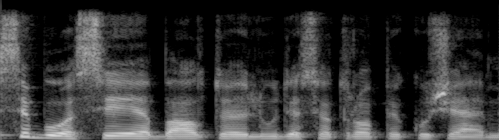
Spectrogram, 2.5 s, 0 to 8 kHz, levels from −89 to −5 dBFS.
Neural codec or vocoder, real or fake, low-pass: none; real; 7.2 kHz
